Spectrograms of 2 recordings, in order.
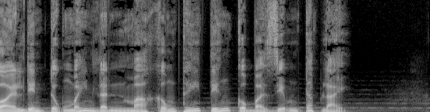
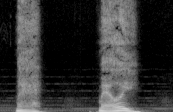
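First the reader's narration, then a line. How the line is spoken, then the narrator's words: Trembling, panicked loud call. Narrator (Vietnamese): Cả người của anh run rẩy hoảng hốt gọi lớn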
